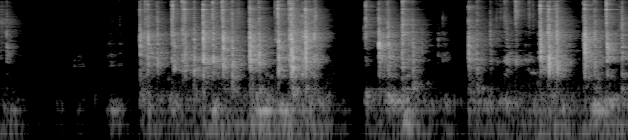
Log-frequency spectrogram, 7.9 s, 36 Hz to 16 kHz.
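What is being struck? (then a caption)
Plastic mechanical keyboard. Fingertips with long nails type fast on a compact 60% RGB-backlit mechanical keyboard with plastic keycaps, resting on a wooden desk. After a short faint tap and a near-silent gap, bright, clicky keystrokes come in quick clattering bursts separated by brief pauses, with almost no low end and each click dying away quickly.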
